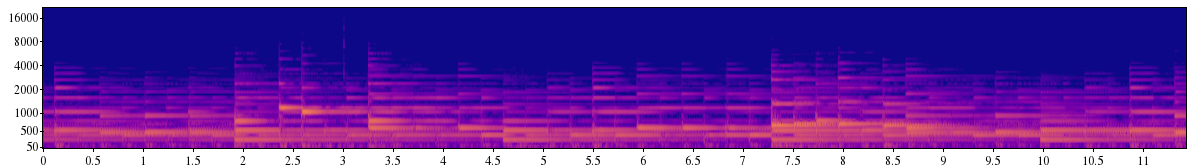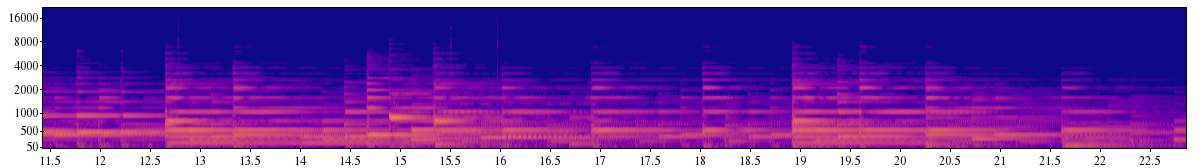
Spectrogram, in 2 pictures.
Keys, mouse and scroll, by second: 0.7-1.8 typing, 2.9-8.5 drag, 12.7-15.4 drag, 20.9-21.3 typing, 22.4 typing.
